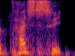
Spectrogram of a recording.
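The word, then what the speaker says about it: ざっし: तो इसका pronunciation होगा झाशी. Got it? झाशी. Like kitte. We have to pronounce the next letter of su double.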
